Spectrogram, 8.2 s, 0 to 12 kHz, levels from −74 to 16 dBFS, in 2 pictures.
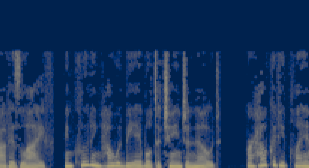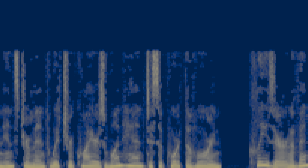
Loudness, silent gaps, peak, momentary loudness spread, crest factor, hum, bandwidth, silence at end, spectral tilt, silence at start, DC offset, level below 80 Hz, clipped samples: -19 LUFS; none; -6 dBFS; 5 LU; 12 dB; none; 8.8 kHz; 0 s; -6 dB/octave; 0 s; under 0.1%; -64 dBFS; under 0.1%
